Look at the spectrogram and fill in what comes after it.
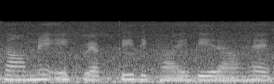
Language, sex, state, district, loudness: Hindi, female, Chhattisgarh, Raipur, -13 LUFS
